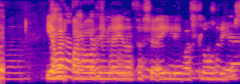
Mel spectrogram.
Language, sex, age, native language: Icelandic, male, 11, Icelandic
